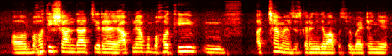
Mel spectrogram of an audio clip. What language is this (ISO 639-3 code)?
urd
